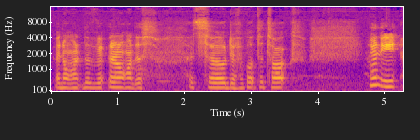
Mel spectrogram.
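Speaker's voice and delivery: speaking through wired teeth; talking with mouth closed. Real, not acted. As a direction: talk with jaw wired shut. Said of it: "Just very hard to talk".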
